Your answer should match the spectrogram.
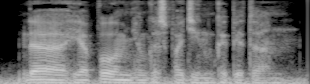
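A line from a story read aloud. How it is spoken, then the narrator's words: Quiet. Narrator (Russian): тихо сказала Лио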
